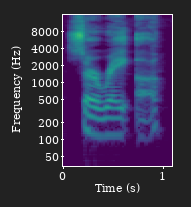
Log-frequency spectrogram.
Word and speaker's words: Saraya: After this, we will have Saraya. Yes, that's the way to pronounce Paige's actual name, Saraya.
